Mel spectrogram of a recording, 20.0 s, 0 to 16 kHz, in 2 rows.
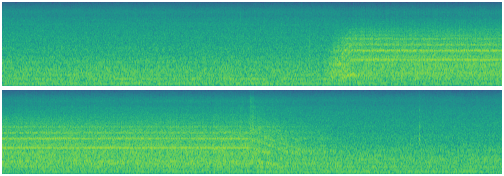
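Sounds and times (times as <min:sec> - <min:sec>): lathe spindle whine: 0:06.4 - 0:18.7.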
